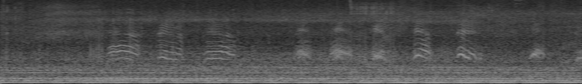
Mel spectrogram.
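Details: Stray cats jostle to be stroked: a heart-marked calico and a tuxedo cat with mustache-like markings. A quick run of around ten brief, bending meows plays out over a constant deep droning hum.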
